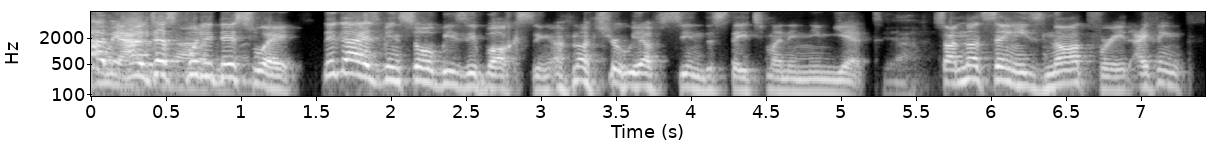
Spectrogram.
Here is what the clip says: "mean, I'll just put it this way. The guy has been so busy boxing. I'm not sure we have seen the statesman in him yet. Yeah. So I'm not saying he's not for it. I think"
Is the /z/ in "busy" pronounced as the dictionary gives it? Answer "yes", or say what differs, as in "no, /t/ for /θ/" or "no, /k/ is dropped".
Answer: yes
